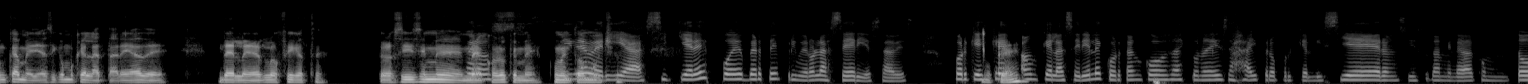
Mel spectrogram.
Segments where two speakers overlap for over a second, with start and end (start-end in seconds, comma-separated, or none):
4.6-6.2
